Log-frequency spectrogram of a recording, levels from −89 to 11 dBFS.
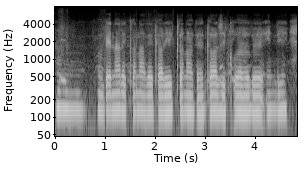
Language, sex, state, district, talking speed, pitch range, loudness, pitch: Chakma, male, Tripura, Dhalai, 125 wpm, 120-125 Hz, -17 LUFS, 120 Hz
